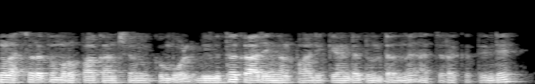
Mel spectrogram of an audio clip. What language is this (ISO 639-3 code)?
mal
